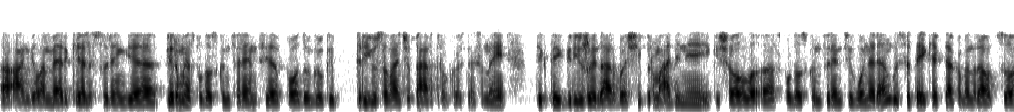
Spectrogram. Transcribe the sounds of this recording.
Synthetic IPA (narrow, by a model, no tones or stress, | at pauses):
ʔɐŋʲɡʲɛlˠɐmʲɛrʲkʲɛlʲsʊɾʲɛŋʲɡʲeːpʲɪɾmɐjɛspɐʊd̪oːskoːnʲfʲɛɾʲɛnʲt͡s̪ʲɪjɛpoːd̪ɐʊɡʲɛʊkɐɪp̚t̪ʲɾʲɪjuːsɐʋɑɪt͡ʃʲuːpʲɛrt̪ɾɒʊko̰ːsnʲɛ̰sjɪnɐɪt̪ʲɪkt̪ɐɪɡɾʲiːʒoːiːd̪ɐrbɐʃʲiːpʲɪɾmɑ̰ːd̪ʲiɛnʲiɪ̰kʲɪʃʲoːlˠspɐʊd̪oːskoːnʲfʲɛɾʲɛnʲt͡s̪ʲɪjuːbʊʋoːnʲɛɾʲɛŋɡʊsʲɪt̪ɐɪkʲiɛk̚t̪ʲæːkoːbʲɛnd̪ɾɐʊt̪ʲsʊ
